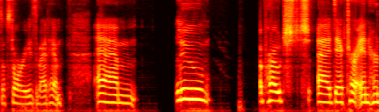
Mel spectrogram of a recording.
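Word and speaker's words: Lugh: And when I say Lou, I mean it's pronounced like this.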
